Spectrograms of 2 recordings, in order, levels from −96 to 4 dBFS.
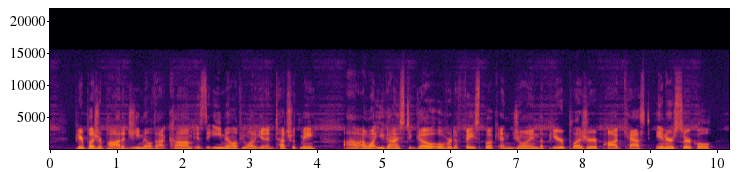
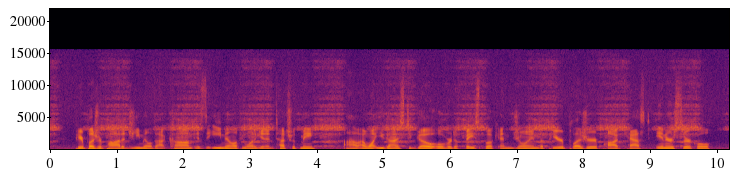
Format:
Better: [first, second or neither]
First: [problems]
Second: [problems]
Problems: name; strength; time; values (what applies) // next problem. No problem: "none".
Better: first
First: hiss; faint; throughout; 25 dB below the speech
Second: hiss; loud; throughout; 7 dB below the speech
